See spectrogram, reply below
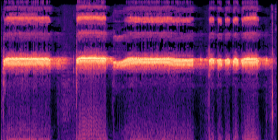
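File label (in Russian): свисток милиционера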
